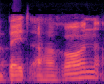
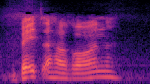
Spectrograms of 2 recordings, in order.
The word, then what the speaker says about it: Beit Aharon: My name is Noah Beit Aharon. I publish under the name N.S. Dolkart. – Beit Aharon for those. – Beit Aharon in English is spelled B-E-I-T hyphen A-H-A-R-O-N.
